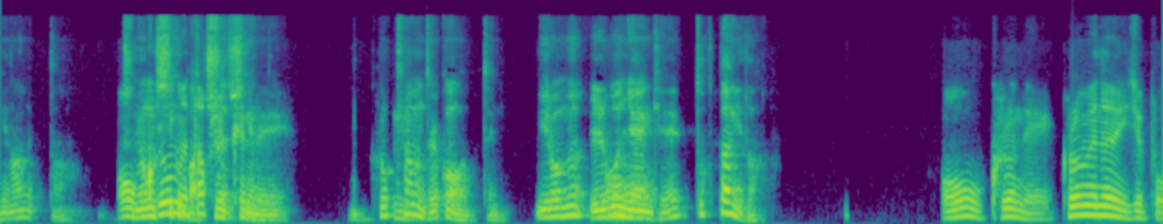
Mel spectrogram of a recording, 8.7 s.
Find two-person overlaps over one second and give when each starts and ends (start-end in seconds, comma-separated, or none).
0.9-2.1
